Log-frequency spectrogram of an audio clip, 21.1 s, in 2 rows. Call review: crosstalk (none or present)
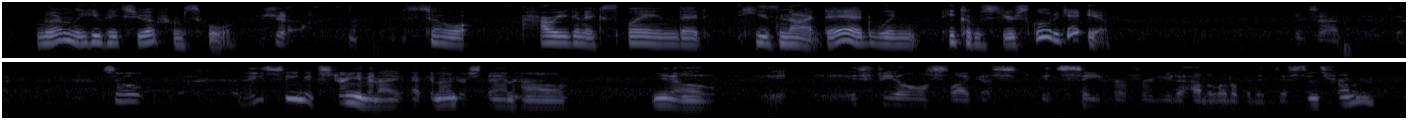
none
